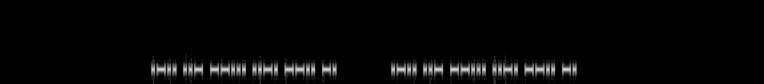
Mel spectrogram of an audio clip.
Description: Morse code, heard as a keyed tone, about 46 wpm, 700 Hz. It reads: LU7FZN LU7FZN
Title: DXCC-100 Call Signs - 6 Characters - Repeated 2x - 45wpm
